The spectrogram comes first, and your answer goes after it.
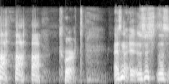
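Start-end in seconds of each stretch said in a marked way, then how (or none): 0.0-1.7 put-on sarcastic wrestler voice. Retelling a wrestler's promo to another speaker: sarcastic Chris Benoit impression. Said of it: "every promo he does is, like, sarcastic. He's like".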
